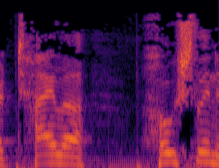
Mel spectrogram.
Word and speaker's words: Hoechlin: Former Teen Wolf star Tyler Hoechlin, is that how you pronounce his name? Anybody know this guy? – I believe that is right.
